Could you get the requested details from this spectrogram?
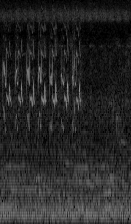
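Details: For luring birds, a sooty-headed bulbul delivers a rapid string of about seven paired, chattering notes in under two seconds, then falls silent against a noisy, hissing background.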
